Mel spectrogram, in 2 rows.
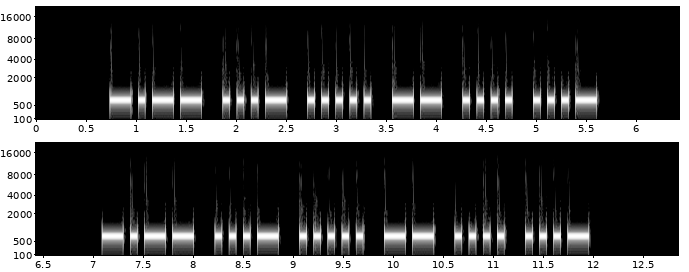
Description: Morse code, heard as a keyed tone, about 17 wpm, 700 Hz. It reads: YV5MHV YV5MHV
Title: DXCC-100 Call Signs - 6 Characters - Repeated 3x - 17wpm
